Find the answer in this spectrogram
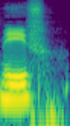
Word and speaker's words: Medb: Irish folk tradition and mave is spelled now the way that I'm spelling it for this podcast is me DB uh and that is in Irish that is pronounced mave um there are a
